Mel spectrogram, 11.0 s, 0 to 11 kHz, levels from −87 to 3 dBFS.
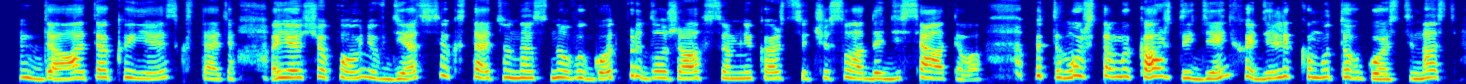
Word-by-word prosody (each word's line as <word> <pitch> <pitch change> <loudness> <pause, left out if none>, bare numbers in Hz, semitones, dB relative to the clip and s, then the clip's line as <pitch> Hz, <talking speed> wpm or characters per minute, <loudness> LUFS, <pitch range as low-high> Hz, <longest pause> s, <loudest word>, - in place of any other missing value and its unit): Да, 235 -2 +3
так 285 0 -1
и 280 - +2
есть, 245 +4 -4
кстати. 220 -1 -5 0.2
А - - +2
я 275 0 +6
еще 275 +2 -1
помню 265 -1 -1
в 210 - -4
детстве, 240 - -1
кстати, 280 -2 -1
у - - +2
нас 255 0 0
Новый 265 -1 0
год 230 +5 +1
продолжался, 255 -4 0
мне 235 +1 -2
кажется, 240 +1 -3
числа 250 +2 -1
до 225 +1 +1
10-го, 230 -3 +1 0.4
потому 335 -2 +1
что 330 +2 -1
мы 300 -1 -1
каждый 285 -5 +4
день 225 - +1
ходили 275 - 0
к 310 - -27
кому-то 290 -1 -1
в 240 - -7
гости. 210 -1 0
Нас 270 +5 +1
255 Hz, 180 wpm, -23 LUFS, 230-280 Hz, 0.4 s, я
